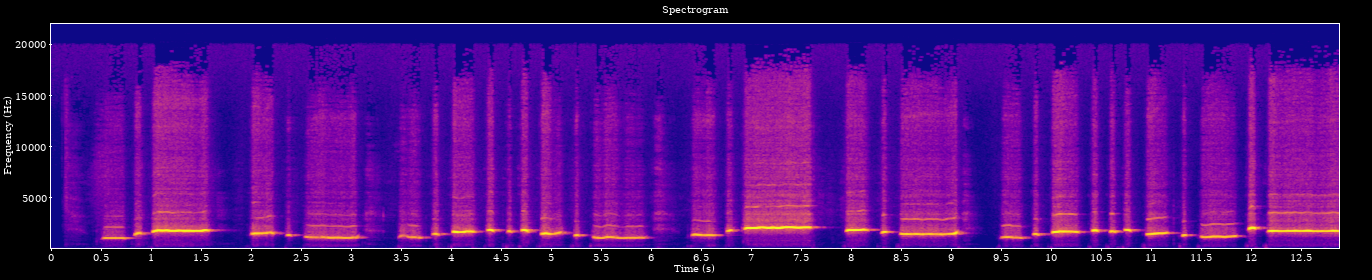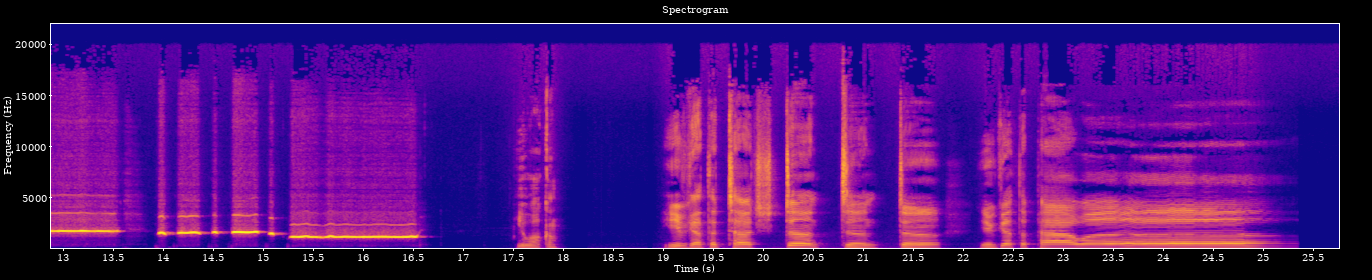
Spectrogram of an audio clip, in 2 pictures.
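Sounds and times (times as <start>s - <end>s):
person whistling a theme song melody: 0.5s - 16.7s
speech: 17.7s - 18.0s, 19.0s - 25.1s.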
